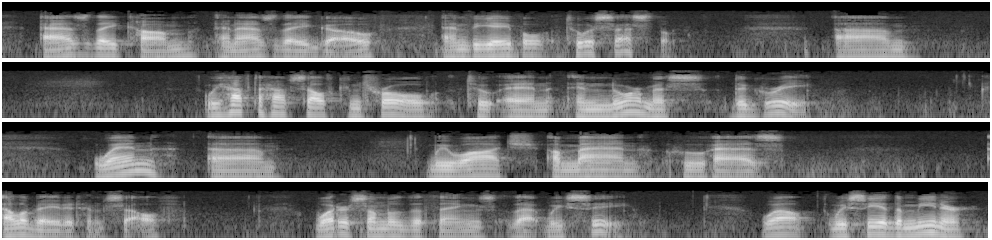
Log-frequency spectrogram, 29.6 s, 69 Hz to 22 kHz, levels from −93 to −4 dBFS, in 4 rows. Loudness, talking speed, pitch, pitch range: -26 LUFS, 95 wpm, 85 Hz, 80-100 Hz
